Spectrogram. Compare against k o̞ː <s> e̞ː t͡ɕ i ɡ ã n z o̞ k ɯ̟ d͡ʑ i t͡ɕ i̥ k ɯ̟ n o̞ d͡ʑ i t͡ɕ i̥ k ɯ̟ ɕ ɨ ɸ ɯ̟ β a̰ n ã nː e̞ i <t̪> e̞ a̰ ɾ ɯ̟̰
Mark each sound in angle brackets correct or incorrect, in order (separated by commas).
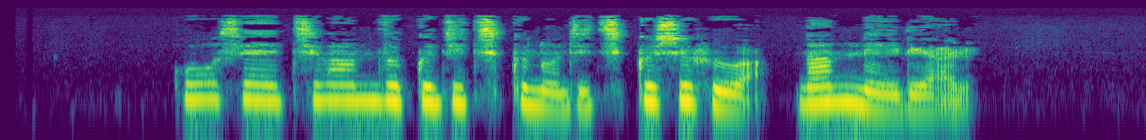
correct, incorrect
